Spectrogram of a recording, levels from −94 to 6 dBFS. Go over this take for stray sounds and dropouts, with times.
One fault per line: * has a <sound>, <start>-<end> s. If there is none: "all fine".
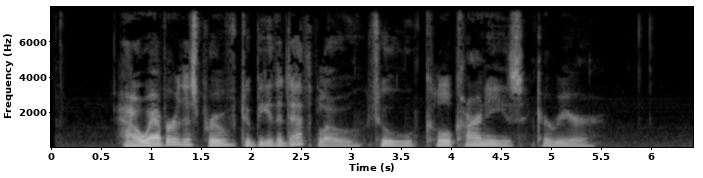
all fine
